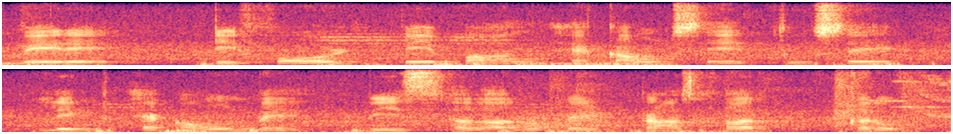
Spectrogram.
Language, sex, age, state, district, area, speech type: Urdu, male, 60+, Delhi, Central Delhi, urban, read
